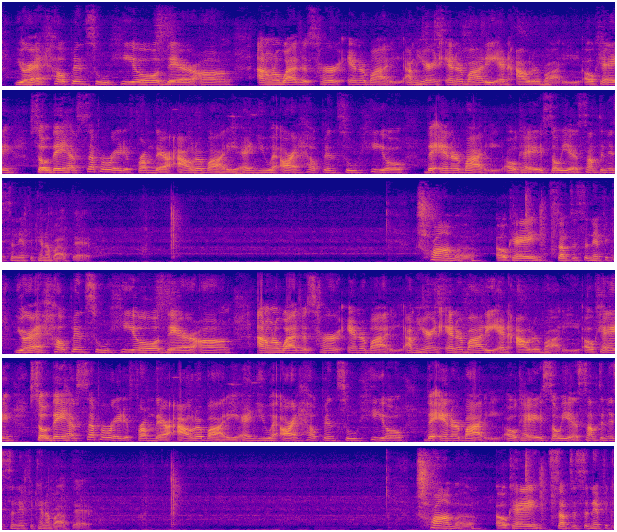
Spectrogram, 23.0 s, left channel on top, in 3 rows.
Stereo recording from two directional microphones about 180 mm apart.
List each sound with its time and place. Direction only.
0.2 s speech: 20° right (ahead or behind)
20.1 s a sound: 20° right (ahead or behind)
21.4 s speech: 20° right (ahead or behind)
